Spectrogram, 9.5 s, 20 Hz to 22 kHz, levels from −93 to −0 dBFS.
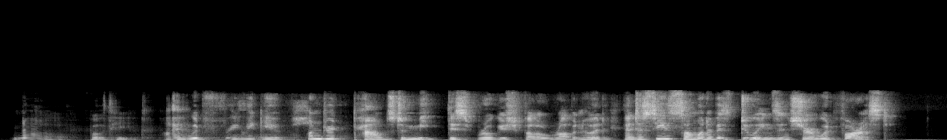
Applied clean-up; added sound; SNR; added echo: neural mask model DeepFilterNet 3.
